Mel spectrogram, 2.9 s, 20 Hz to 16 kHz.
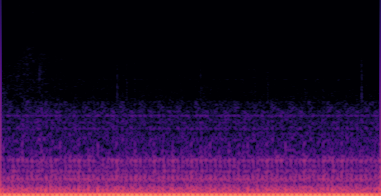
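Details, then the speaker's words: Renault/Dacia 1.5 dCi diesel (Megane) with one failed injector, after warming up past the cold-misfire phase: even, steady idle with regular low pulses and no stumbles or missed beats; normal, stable idle. "And actually it's ticking over now lovely. You see? There you go. And now the car is stable."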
